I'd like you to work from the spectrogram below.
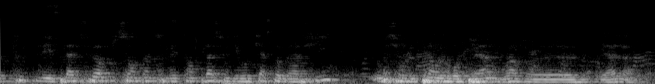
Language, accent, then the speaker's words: French; Auvergne-Rhône-Alpes, France; je viens de la région du Grand Genève, mais pour autant, enfin, transfrontalier, je répète, du côté français.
